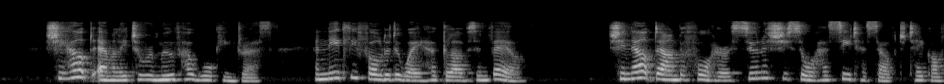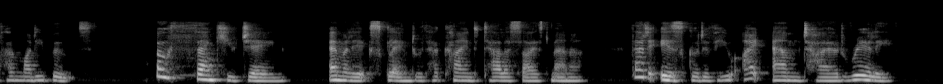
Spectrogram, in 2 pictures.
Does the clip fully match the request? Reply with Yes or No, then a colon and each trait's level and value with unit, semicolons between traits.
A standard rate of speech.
Yes: average, 175 wpm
